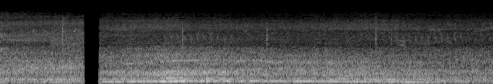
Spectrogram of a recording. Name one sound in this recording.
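A sports car engine rumbles close by.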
